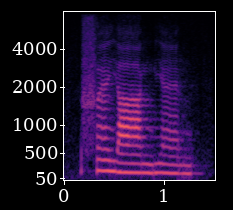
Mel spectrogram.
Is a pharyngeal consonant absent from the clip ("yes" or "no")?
yes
